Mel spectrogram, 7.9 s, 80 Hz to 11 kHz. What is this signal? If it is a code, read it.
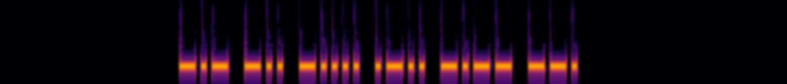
Morse code, heard as a keyed tone, about 22 wpm, 700 Hz. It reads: KD6LYG
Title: USA Call Signs - 6 Characters - Repeated 2x - 22wpm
